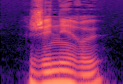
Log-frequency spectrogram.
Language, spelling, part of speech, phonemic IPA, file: French, généreux, adjective, /ʒe.ne.ʁø/, Fr-généreux.ogg
- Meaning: generous, kind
